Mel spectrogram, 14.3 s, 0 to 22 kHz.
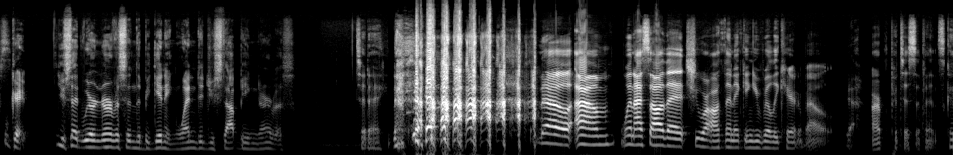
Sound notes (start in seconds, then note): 6.0 everyone laughing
